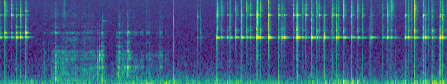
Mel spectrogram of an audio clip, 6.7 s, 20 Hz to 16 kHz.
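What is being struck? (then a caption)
Ribbed glass jar with metal lid. Long nails tap and click across the ridges of an empty, hollow ribbed red glass jar with a metal lid. Sharp, bright clicks come in quick, uneven bursts, softer and sparser at first, then denser and louder. A thin glassy ring near 3.4 kHz lingers under the taps.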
